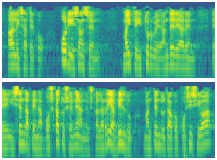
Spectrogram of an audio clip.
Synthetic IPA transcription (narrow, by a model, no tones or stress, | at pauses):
aːlisat̪e̞ko̞ | o̞ɾiːsanse̞n | majt̪e̞it̪uɾβe̞and̪e̞ɾe̞aɾe̞n | ise̞nd̪ape̞nabo̞skat̪use̞ne̞ane̞wskale̞riabild̪uk | mant̪e̞nd̪ut̪ako̞po̞sisio̞a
